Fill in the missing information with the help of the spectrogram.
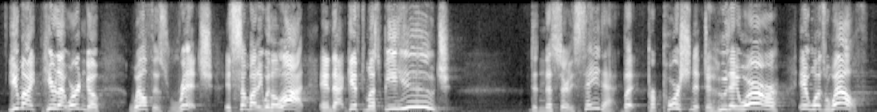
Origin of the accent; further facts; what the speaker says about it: Midwest, United States; I grew up in the Midwest watching preachers who often got on T V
